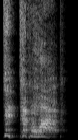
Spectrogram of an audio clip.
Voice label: Reload Male, en; Corpus Venus; Warframe; CorpusVenusMaleB

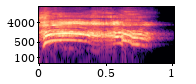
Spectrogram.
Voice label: Pain Ranged, Battle Barks; Tau; Tau Dax

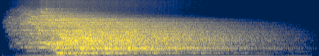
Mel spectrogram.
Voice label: Unnatural Speech; Warframe; Shadowgrapher

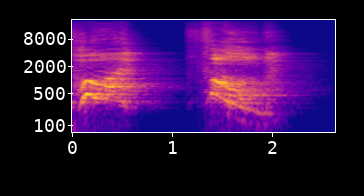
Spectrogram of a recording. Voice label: Attack, Male, en; Battle; Barks; Dialog; Sinecure Banneret

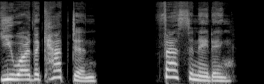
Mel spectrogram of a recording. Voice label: Crew Hired, female; Warframe; Railjack; Cephalon Suda

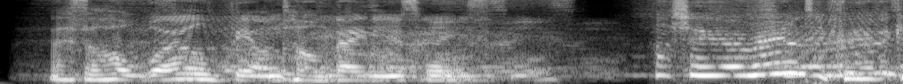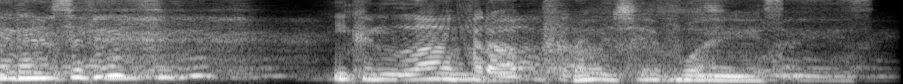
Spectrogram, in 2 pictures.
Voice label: Ambient Barks, en

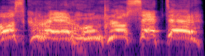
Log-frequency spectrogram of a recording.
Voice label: Patrol, Grineer Female; Warframe; Battle Barks

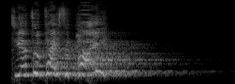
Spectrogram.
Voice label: Surprised Female; Warframe; Modular Corpus Female

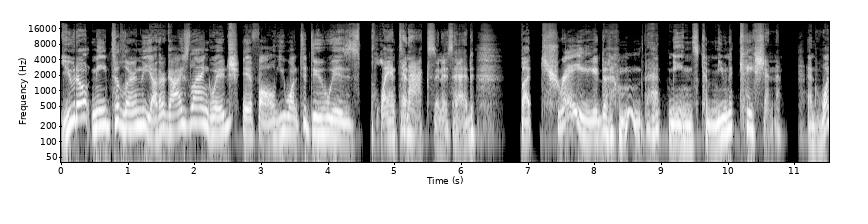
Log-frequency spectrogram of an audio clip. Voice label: Idle, Male; Dialog; Warframe; Railjack Crew; Perrin Sequence

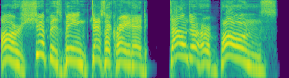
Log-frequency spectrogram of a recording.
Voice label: Crew Ship Low, Male, en; Warframe; Railjack Crew; Arbiters Hexis

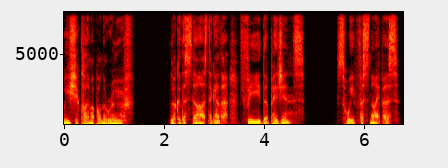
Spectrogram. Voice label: Ambient Barks, en; Warframe; Mall Romance; Arthur

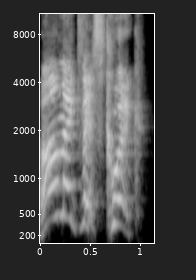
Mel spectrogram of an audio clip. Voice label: Player Spotted Ranged, Battle Barks; Tau; Tau Dax

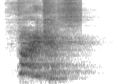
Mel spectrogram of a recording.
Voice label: Pain, Soldier Male; Sinecure Soldier Male A

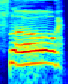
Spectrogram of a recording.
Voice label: Horse Stop Adult; Duviri

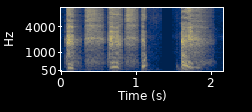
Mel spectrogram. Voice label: Horse Mount Adult, Dialog; Duviri

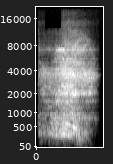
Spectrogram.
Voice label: Struggle Crewmen; Warframe; Corpus Crewmen; Crewman E; Dialog Barks Battle

